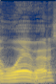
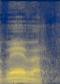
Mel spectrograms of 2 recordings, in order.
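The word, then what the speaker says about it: Weber: el flujo magnético es el beber que se escribe w sí pero no se pronuncia webber se pronuncia beber tengan cuidado con eso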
